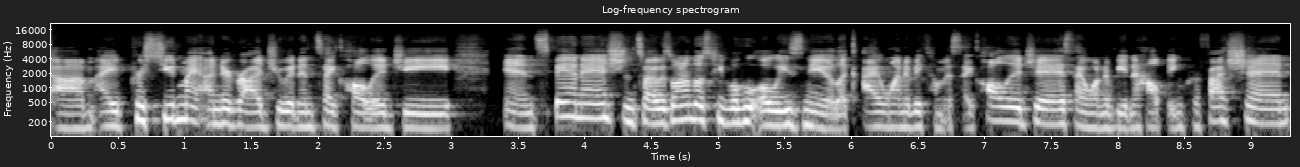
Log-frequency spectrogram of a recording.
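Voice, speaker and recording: A woman talks with a Californian accent and a bright, sharp tone. Her pace is fairly quick, and her intonation is lively. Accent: Californian American English. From Southern California (Los Angeles). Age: 30s. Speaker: clinical psychologist. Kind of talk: interview, casual advice chat.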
